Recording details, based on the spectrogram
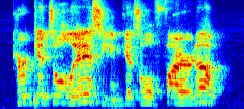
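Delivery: ordinary talk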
